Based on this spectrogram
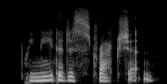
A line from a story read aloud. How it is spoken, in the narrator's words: I said under my breath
